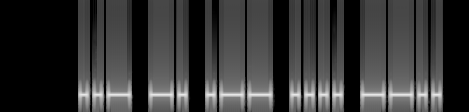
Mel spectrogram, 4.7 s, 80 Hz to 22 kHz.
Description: Morse code, heard as a keyed tone, about 17 wpm, 700 Hz. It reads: UNWHZ
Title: Code Groups - 5 Letters - 17wpm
